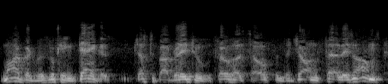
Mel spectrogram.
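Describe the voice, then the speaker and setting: An actor playing a hearty, jovial upper-class gentleman chum, emphatic and clubby, in an old-time radio drama. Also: fairly low pitch, fast, a crowd in the background, natural voice. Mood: hearty, insistent. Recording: dull, noisy vintage radio recording.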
